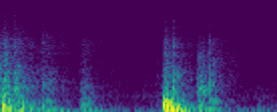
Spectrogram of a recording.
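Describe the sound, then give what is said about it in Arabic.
A door is shut with a low wooden thud in a spoken drama scene, a few soft knocks and bumps leading to one heavier thunk midway, then fading into quiet. “اقفلوا الباب علينا”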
